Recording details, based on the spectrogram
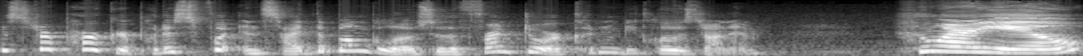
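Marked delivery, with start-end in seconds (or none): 4.6-5.4 high, nasal bark through the nose. Narrator reads Mister Parker at Ben's front door: barked nasally. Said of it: "He barked nasally".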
